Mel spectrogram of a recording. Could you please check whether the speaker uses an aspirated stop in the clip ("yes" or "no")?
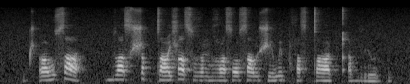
no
